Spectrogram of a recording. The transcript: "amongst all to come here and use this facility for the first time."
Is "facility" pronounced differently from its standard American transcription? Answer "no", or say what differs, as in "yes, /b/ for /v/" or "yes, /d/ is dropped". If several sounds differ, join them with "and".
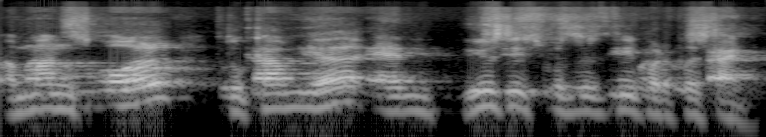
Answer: yes, /p/ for /f/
